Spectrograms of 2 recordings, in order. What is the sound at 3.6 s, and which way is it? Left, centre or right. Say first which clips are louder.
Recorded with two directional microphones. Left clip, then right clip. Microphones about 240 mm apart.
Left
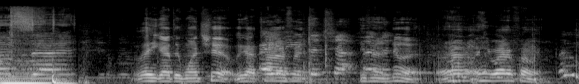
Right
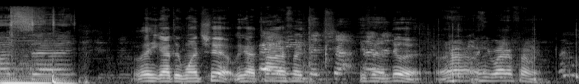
Speech: right 10 dB; right.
